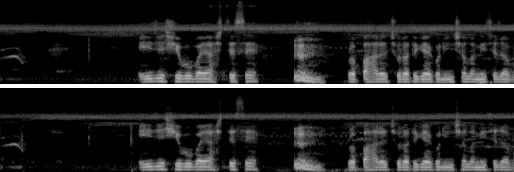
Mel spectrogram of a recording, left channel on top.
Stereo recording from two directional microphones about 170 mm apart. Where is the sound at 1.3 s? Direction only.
65° left (ahead or behind).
